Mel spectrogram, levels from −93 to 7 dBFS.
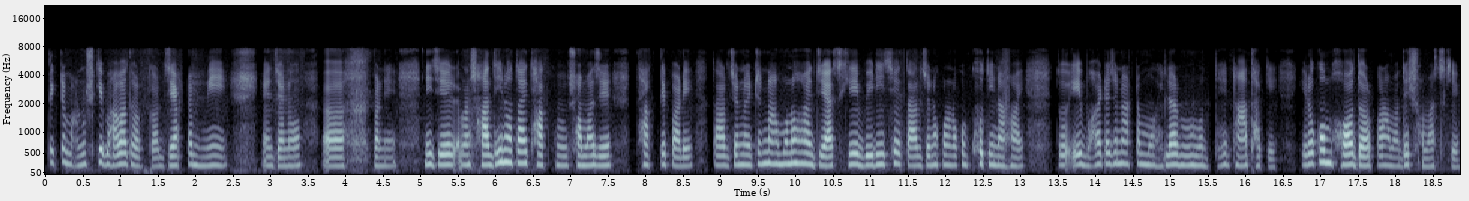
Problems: background sounds at intervals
